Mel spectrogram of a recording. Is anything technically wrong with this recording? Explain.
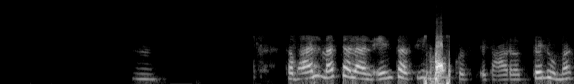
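Yes, there are two faults.

Throughout, the speech carries GSM full-rate codec damage. The codec models the vocal tract and drives it with a sparse, regularly spaced pulse excitation, at a rate that fits a 13 kbps stream. Nothing above 4 kHz survives, and the result is a plainly audible buzzy, gravelly roughness. Unlike ordinary low-pass band-limiting, the grit sits inside the voice itself.

From 4.24 to 4.55 s, GSM bit errors break in. Corrupted filter, pitch and gain values reach the decoder, so the spectrum bends and the level jumps from one frame to the next, producing squawks, pops and gargling. Unlike packet loss, the sound never drops out; it turns garbled.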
